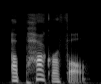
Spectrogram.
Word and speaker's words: apocryphal: It's pronounced apocryphal.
